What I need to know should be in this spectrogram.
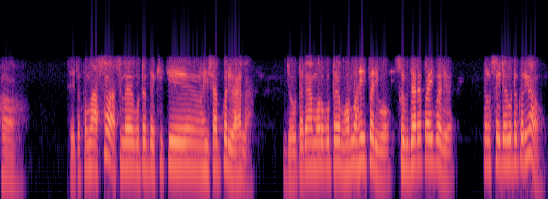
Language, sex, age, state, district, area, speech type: Odia, male, 30-45, Odisha, Mayurbhanj, rural, conversation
